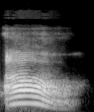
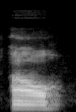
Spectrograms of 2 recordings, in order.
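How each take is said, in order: First: It is said loudly with an expulsive breath. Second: It is said quietly and casually. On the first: It brings some relief. The speaker calls it right. "the expulsive breath, the expulsive sound" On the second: It brings no relief. The speaker calls it wrong. "Blase doesn't work"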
